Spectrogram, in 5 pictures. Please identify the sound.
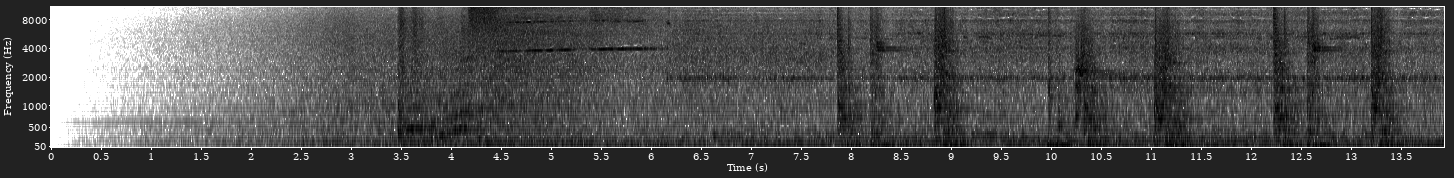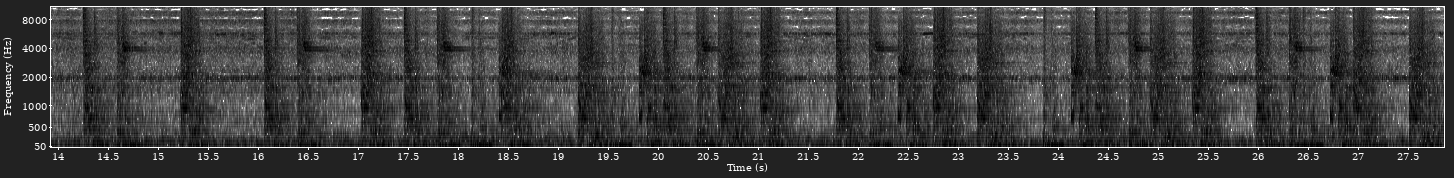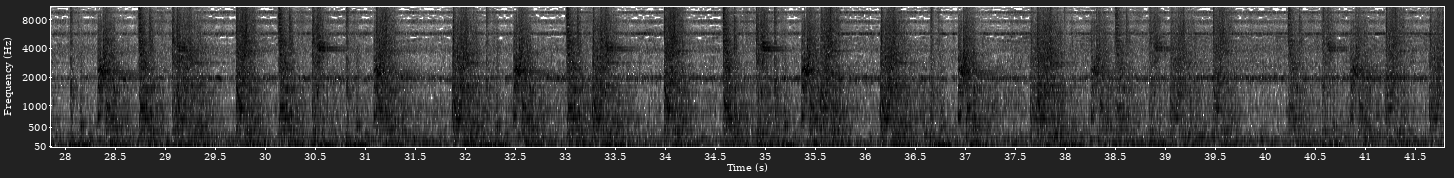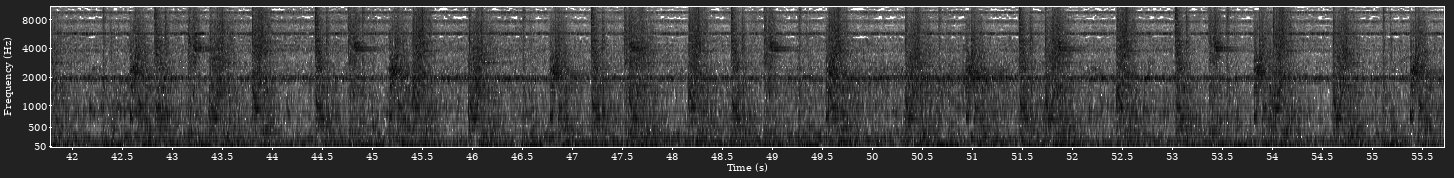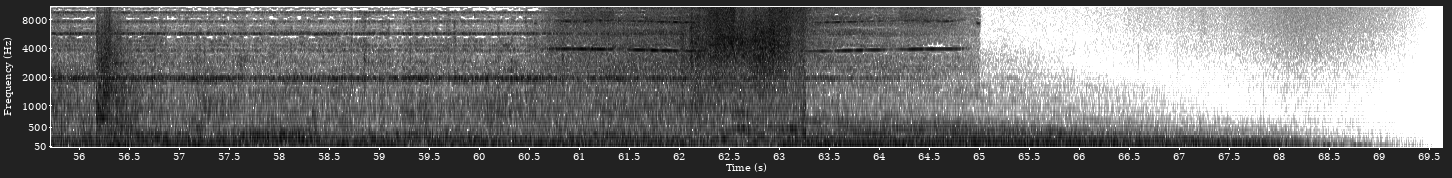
A large trash compacting machine I designed with samples from PhreaKsAccount, chipfork, incarnadine, FreqMan, dobroide, and themfish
